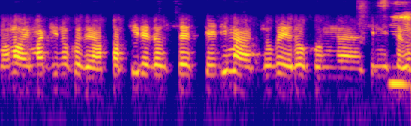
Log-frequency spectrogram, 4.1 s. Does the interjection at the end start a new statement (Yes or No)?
Yes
